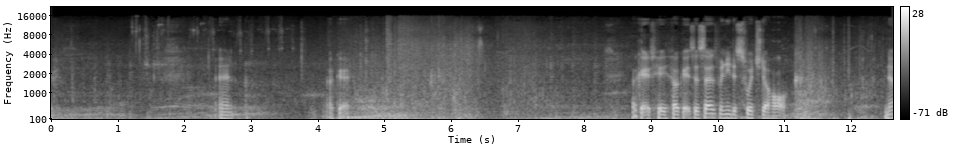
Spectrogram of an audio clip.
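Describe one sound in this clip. Sand and rocks swirl with a rushing roar.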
